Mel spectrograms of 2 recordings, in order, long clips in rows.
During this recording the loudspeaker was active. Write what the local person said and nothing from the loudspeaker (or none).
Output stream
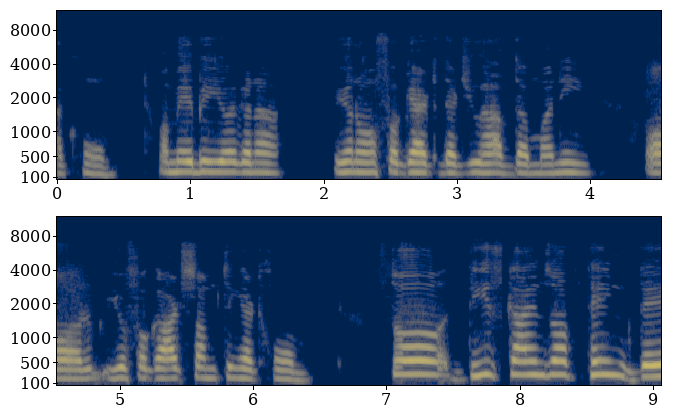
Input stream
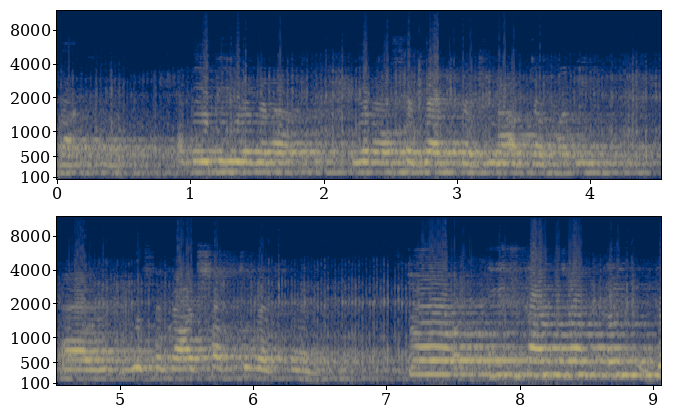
none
